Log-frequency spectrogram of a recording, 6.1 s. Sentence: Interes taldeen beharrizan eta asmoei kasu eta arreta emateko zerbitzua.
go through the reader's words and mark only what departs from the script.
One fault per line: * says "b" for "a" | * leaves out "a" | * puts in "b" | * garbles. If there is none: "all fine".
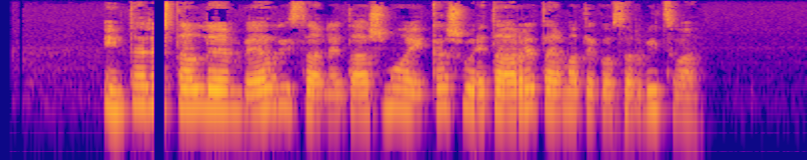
all fine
